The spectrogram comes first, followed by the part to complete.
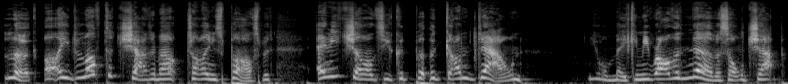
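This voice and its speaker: High-pitched pig voice, nervous, fussy, posh British chap, bright tone, swooping delivery. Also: male voice, animated, unhurried, full character voice. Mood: uneasy. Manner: fussy, jittery, posh exclamations.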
